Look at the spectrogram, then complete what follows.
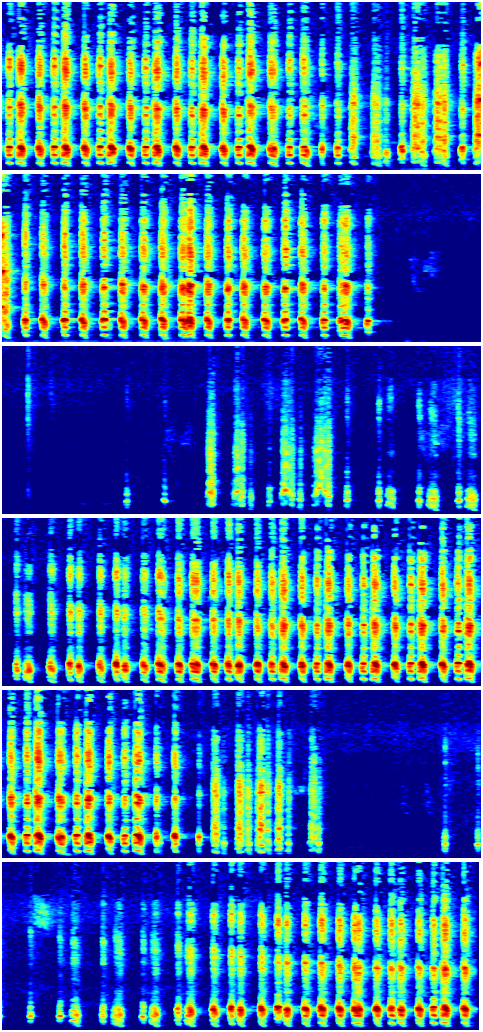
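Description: Male chukar partridge giving its rallying call: long runs of rapid, repeated chuk notes. The calling stops about a third of the way in, builds up again a few seconds later, breaks off briefly past the middle, then starts again.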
